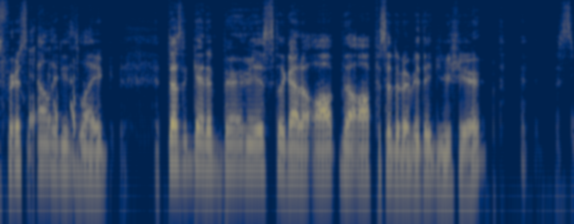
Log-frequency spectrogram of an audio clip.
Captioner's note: laughter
